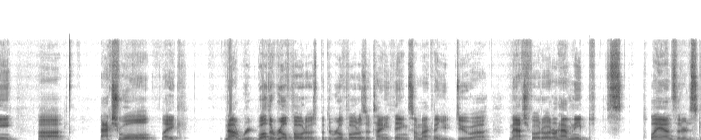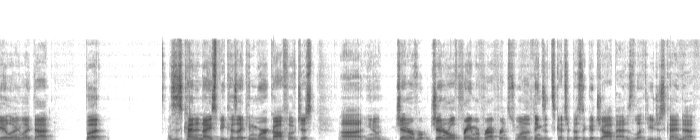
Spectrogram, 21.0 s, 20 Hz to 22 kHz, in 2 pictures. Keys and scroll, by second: 0.8 typing, 2.4 BackSpace.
